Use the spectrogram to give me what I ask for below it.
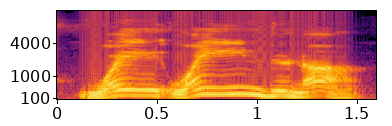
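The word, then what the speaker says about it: wind: விண்ட் அப்படின்னா காற்று, வைண்ட் அப்படின்னா சுற்றுறது.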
